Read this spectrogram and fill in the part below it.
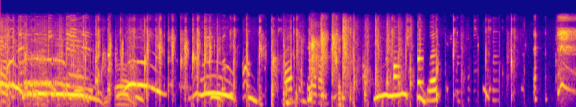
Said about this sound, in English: You are now Pathways of Light ordained ministerial counselors. I'd like to ask everyone to please take your phones off of mute, and we're going to give them a big hand. So everybody, please take yourself off of mute, and let's all clap. Yay! Yay!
